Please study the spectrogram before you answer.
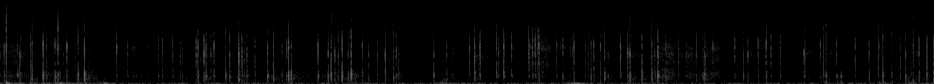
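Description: Long nails tap and scratch the top edge of a small, hollow white Swarovski cardboard jewelry box. The result is a quiet, rapid patter of dry, bright clicks mixed with scratchy scraping, each tap dying away almost at once with no ring.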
